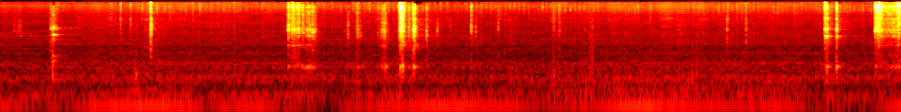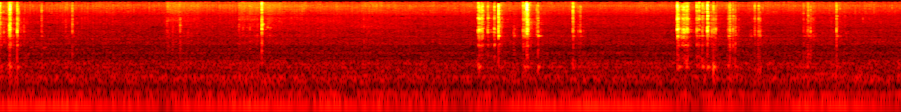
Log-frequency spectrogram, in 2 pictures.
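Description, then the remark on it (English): Hickory wood chips soaked in water are dropped onto hot coals in a grill, making scattered sharp taps and brief crackly hisses at irregular intervals over a steady low rumble, with no talking. “I'm gonna put some of these pieces of hickory wood chips that have been soaking in water for a while.”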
